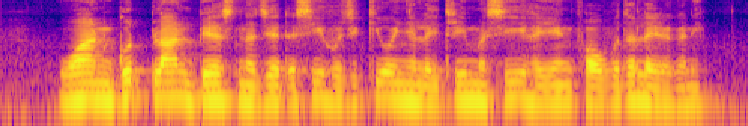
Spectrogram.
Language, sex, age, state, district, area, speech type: Manipuri, male, 30-45, Manipur, Imphal West, urban, read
